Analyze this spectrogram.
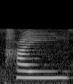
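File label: "pai1", Cantonese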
